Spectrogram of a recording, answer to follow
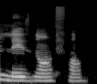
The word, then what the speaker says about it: les enfants: However, because these two words are liaised together, like in a phrase, you would pronounce the last S of the le almost like it was liaised with this one. So you would say les enfants.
